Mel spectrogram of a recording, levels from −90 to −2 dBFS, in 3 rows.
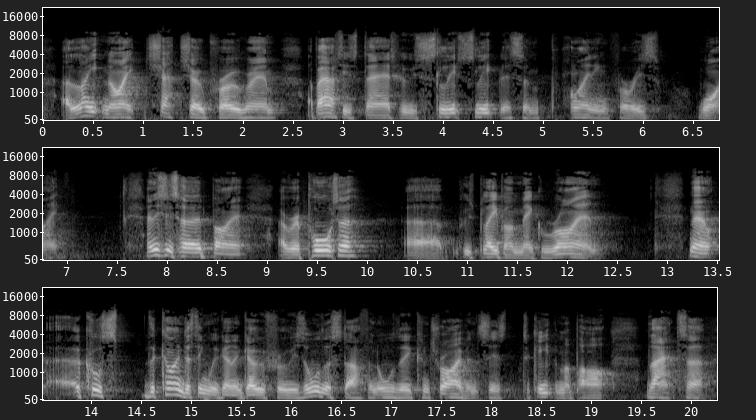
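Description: No technical faults can be heard anywhere in this audio.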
